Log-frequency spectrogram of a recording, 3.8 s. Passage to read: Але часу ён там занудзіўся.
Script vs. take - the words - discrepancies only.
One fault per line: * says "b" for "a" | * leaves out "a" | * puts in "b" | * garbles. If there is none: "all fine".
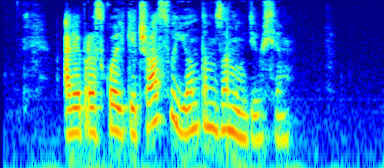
* puts in "праз колькі"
